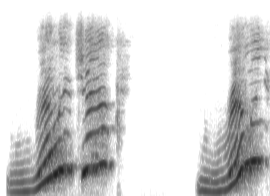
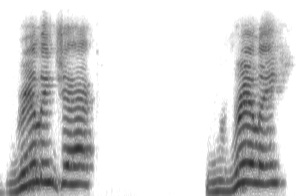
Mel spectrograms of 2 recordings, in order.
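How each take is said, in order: First: Hammed-up disbelief, swooping steeply upward; Tracy, incredulous. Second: Restrained disbelief, slightly raised pitch; two separate, pointed questions with long pauses; Nikki, incredulous. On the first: Tracy beside Jack, exaggerated incredulity. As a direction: let each question soar into a mock squeal. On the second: Retold or imitated. Nikki to Jack over his concern, mildly incredulous.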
